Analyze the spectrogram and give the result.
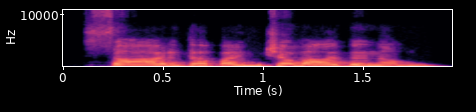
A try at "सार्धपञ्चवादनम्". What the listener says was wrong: उत्तमम्।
